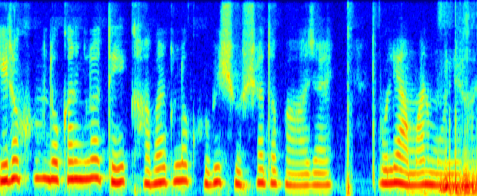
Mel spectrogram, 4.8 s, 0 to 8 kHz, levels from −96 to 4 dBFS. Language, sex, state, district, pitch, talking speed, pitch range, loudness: Bengali, female, West Bengal, Kolkata, 210 Hz, 165 wpm, 185-245 Hz, -14 LUFS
